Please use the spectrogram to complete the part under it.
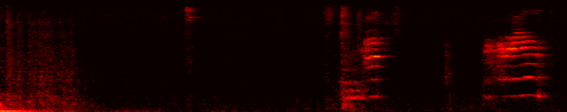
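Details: A Scottish Straight cat named Fumiko, bringing back her ball, gives two short, soft meows after a loud thump at the start. The room is otherwise quiet.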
